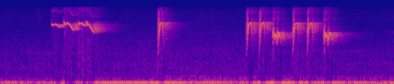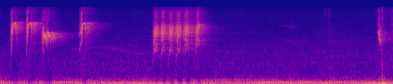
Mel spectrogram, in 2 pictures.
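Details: Calls of a sooty-headed bulbul, played as a lure for birds, with calling and rasping nyeret sounds: irregular bursts of sharp, high chirps and buzzy rasps, some quick and doubled, over a steady low hum.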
